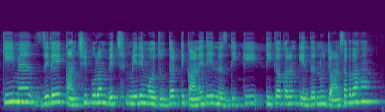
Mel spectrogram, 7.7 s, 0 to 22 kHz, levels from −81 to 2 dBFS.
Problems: background sounds at intervals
